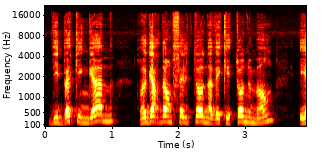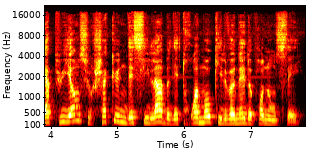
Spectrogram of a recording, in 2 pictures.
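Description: Male audiobook narrator, high voice, unhurried, measured. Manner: measured, deliberate storytelling. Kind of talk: audiobook narration of a classic novel.

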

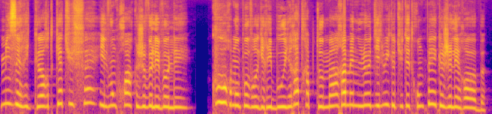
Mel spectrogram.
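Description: A woman's voice: very high voice, moderate pace, darkish tone, voice pushed up. A woman reading aloud, voicing an anxious poor young woman who urgently sends her brother to fix a mistake. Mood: alarmed. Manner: alarmed, pleading.

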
